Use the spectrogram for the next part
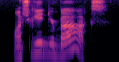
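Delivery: high, lilting pet-talk question; talking to a cat. Real, not acted. Owner urges the cat into the box, pet-talk voice.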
